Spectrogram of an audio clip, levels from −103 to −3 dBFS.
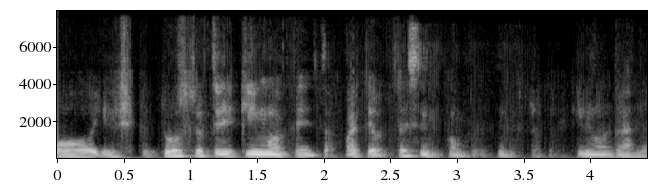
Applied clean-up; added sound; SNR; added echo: neural mask model DeepFilterNet 3.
